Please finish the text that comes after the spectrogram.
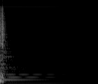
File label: TOM, REAL DRUMS, SWING KIT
